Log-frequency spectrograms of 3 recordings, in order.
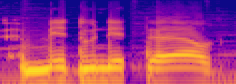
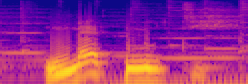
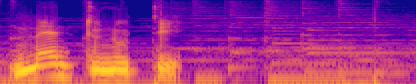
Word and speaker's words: ⲘⲈⲦ ⲚⲞⲨϮ: En premier lieu, il faut savoir que médouneteur veut nous dire en principe la parole de Dieu, la parole divine. On dit plutôt metnouti ou alors mentnouti.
